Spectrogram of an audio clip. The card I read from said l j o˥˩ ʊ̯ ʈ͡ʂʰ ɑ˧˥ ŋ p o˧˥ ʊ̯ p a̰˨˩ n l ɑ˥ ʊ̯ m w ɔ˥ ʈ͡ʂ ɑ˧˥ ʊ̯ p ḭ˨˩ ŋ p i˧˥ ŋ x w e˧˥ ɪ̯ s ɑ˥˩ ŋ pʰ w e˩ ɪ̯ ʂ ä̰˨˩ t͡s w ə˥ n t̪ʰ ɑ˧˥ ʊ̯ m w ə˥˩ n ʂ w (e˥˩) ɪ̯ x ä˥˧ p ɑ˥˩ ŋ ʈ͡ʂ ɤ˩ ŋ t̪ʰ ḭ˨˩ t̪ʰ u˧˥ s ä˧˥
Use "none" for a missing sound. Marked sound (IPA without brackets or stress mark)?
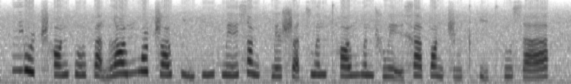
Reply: ḛ˨˩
